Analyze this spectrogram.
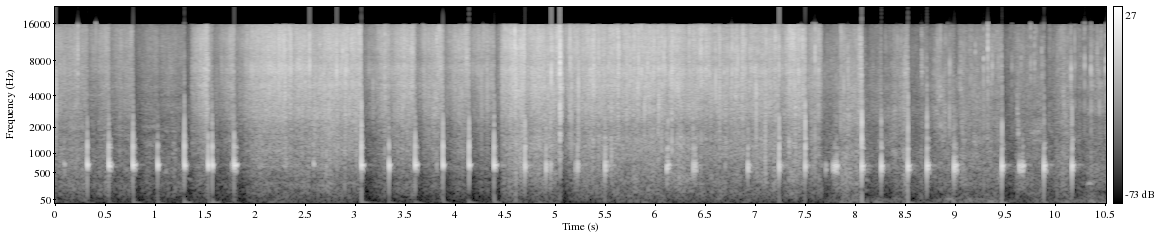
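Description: Wooden pestle pounding in a wooden mortar, an even run of knocks about four a second. Under it, from about two seconds in until about eight seconds, pig offal sizzles with a hiss on a hot stone over the fire.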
